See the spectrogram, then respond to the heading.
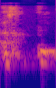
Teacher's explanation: The Akh sound is called Jihvamuliya. It is produced from the base of the tongue.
